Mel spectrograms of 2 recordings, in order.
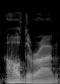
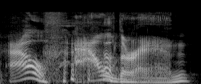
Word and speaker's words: Alderaan: Princess of the destroyed planet of Alderaan. Alderaan. I don't know why I said it wrong, but I felt like it. Alderaan.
